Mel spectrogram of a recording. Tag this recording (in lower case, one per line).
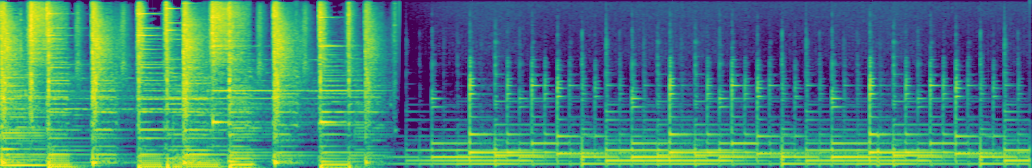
music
